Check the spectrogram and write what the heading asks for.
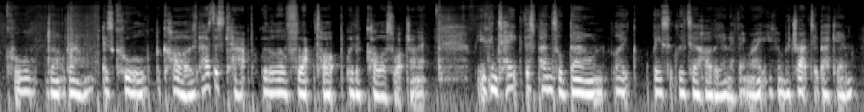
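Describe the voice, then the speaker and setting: A woman from England with a partly Americanized English accent, chatting and rambling into her phone at home while doing her makeup, sometimes dropping into soft asides. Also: sits low, brisk, gravelly, breathy edge. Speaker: makeup vlogger. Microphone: phone camera.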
